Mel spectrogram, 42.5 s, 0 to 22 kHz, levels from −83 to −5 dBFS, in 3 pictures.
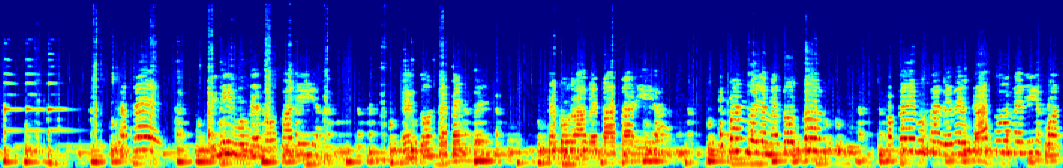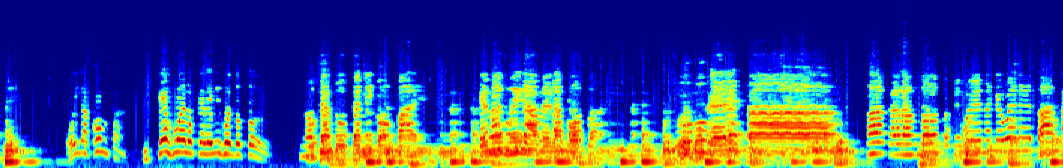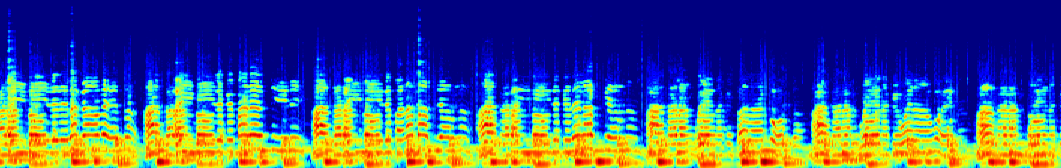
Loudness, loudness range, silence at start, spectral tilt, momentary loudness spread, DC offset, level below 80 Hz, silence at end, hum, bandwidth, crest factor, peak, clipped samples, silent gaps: -15 LUFS; 4 LU; 0 s; -8.5 dB/octave; 9 LU; under 0.1%; -32 dBFS; 0 s; none; 7.2 kHz; 14 dB; 0 dBFS; under 0.1%; none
